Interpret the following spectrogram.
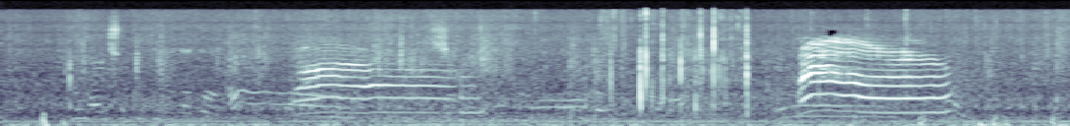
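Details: Affectionate community tabby cats, friendly and fond of being petted, living outdoors: two drawn-out, tonal meows, the first around two seconds long and the second rising then falling, over steady low background hum with scattered clicks and rustling.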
